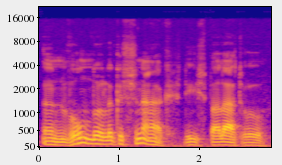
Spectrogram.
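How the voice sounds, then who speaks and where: An actor playing a flattering, treacherous count in theatrical radio drama, with courtly, formal politeness. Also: male voice, low voice, slow pace, full character voice. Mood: slyly agreeable.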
